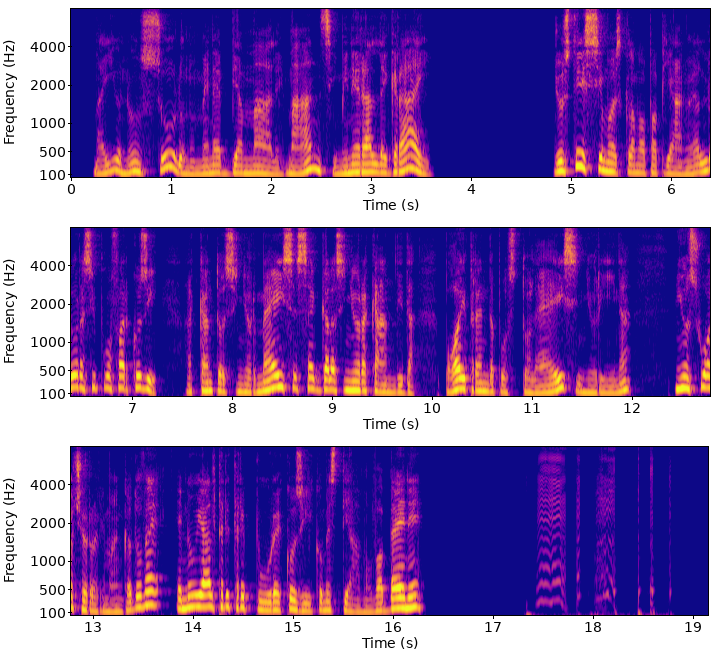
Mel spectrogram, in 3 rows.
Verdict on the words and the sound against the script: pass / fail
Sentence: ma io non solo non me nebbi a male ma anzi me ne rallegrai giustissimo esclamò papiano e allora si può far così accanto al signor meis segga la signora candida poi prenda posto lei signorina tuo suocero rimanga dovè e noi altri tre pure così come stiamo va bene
fail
